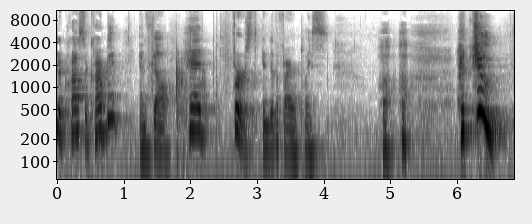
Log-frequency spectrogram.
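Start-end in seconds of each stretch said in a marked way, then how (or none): 4.8-6.8 small build-up, explosive high sneeze; hammed-up, very loud achoo; acted sneeze. A narrator's reading. Santa with soot in his nose, sneezing. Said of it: "sneezed Santa".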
